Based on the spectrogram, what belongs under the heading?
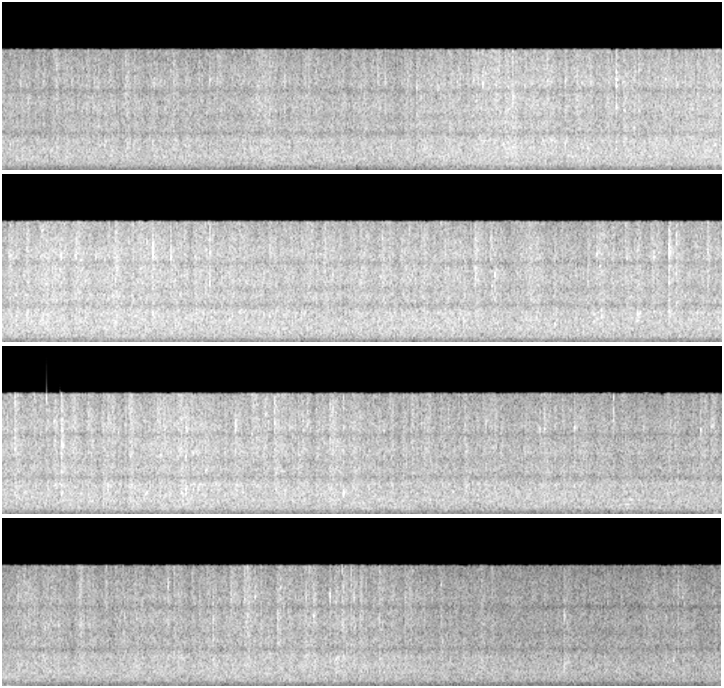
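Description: Steady rain falling: an even hiss of many drops, a little heavier through the middle. A single low thump about three-quarters of the way through.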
